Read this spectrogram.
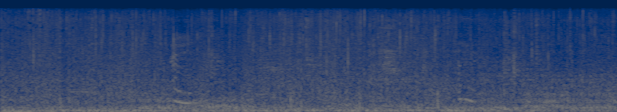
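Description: Footsteps splash on wet ground.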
